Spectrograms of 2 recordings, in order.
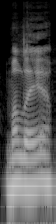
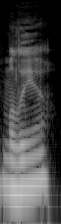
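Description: First: "Malaya" as muh-LAY-uh, higher, questioning. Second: "Malaya" turned into muh-LEE-uh, higher, questioning; Malia with LEE. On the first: Host checking a listener's name, "Malaya" as muh-LAY-uh. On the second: Host trying the other option on a name, "Malaya" as muh-LEE-uh. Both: Shown as a demonstration. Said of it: "how would you say that".

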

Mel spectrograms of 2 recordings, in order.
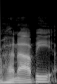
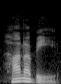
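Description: First: Hanabi as huh-NAH-bee; second-syllable stress. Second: Hanabi as HAH-nuh-bee; first-syllable stress. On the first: Unsure co-host offering another reading, Hanabi stressed huh-NAH-bee. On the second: Unsure co-host naming the game, Hanabi stressed HAH-nuh-bee. Offers first of two pronunciations. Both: Shown as a demonstration.

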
